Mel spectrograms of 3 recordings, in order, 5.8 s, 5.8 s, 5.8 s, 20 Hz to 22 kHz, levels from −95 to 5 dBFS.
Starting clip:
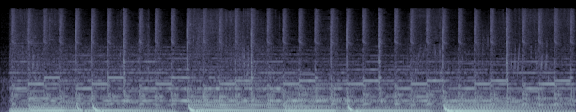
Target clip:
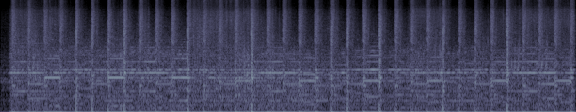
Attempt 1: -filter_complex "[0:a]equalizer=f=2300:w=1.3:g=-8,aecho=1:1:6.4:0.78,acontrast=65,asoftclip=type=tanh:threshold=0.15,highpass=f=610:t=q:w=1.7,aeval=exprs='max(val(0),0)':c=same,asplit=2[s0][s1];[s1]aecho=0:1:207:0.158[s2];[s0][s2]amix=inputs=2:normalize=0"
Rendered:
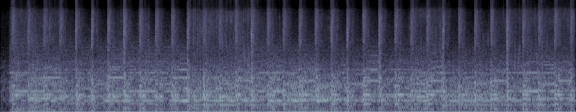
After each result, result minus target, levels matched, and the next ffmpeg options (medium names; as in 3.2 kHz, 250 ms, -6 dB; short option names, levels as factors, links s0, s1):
500 Hz band +12.5 dB; saturation: distortion +8 dB
-filter_complex "[0:a]equalizer=f=2300:w=1.3:g=-8,aecho=1:1:6.4:0.78,acontrast=65,asoftclip=type=tanh:threshold=0.15,highpass=f=1600:t=q:w=1.7,aeval=exprs='max(val(0),0)':c=same,asplit=2[s0][s1];[s1]aecho=0:1:207:0.158[s2];[s0][s2]amix=inputs=2:normalize=0"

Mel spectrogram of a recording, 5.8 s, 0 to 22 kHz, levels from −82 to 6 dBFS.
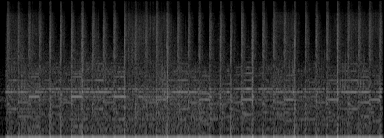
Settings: saturation: distortion +8 dB
-filter_complex "[0:a]equalizer=f=2300:w=1.3:g=-8,aecho=1:1:6.4:0.78,acontrast=65,asoftclip=type=tanh:threshold=0.299,highpass=f=1600:t=q:w=1.7,aeval=exprs='max(val(0),0)':c=same,asplit=2[s0][s1];[s1]aecho=0:1:207:0.158[s2];[s0][s2]amix=inputs=2:normalize=0"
